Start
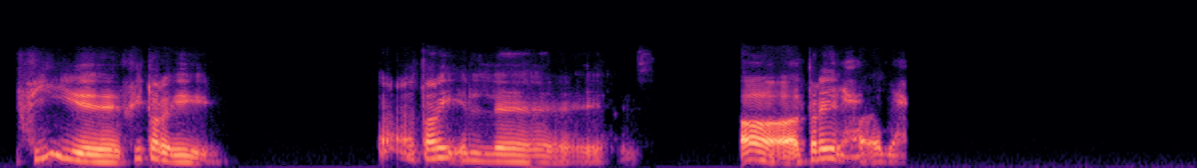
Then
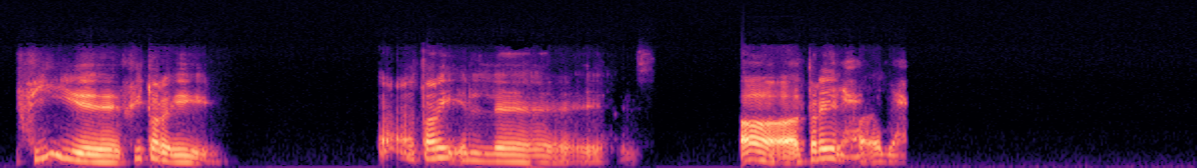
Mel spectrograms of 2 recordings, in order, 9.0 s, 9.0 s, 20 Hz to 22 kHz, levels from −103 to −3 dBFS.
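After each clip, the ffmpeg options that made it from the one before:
-af "highshelf=f=3900:g=10.5,volume=2.24"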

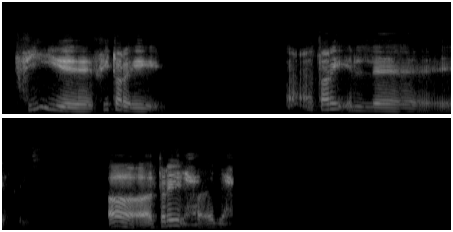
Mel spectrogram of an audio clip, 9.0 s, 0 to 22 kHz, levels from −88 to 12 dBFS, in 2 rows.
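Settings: -af "bandpass=f=2600:t=q:w=2.9:csg=0,volume=0.422"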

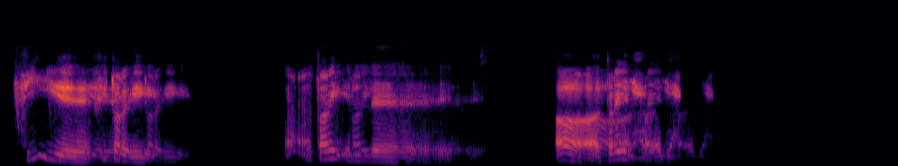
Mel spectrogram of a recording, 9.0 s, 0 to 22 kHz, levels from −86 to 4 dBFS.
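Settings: -af "aecho=1:1:327:0.211,volume=1.41"

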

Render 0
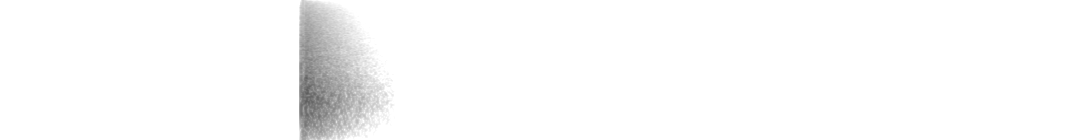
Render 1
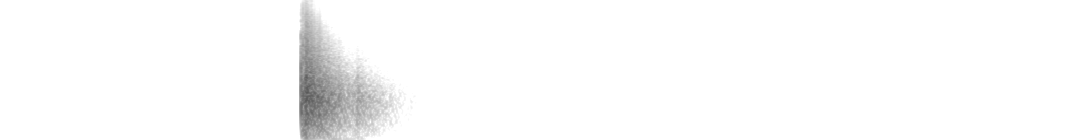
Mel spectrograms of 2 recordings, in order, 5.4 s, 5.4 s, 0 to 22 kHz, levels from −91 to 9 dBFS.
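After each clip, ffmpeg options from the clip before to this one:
-filter_complex "[0:a]asplit=2[s0][s1];[s1]adelay=256.6,volume=0.0631,highshelf=f=4000:g=-5.77[s2];[s0][s2]amix=inputs=2:normalize=0,adynamicsmooth=sensitivity=3.5:basefreq=1400,afreqshift=41,volume=1.26"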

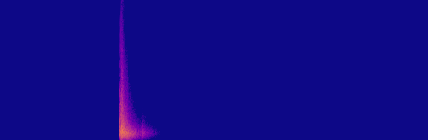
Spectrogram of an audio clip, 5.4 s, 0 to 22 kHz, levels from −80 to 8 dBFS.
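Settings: -filter_complex "[0:a]acrossover=split=1200[s0][s1];[s0]aeval=exprs='val(0)*(1-0.5/2+0.5/2*cos(2*PI*1.8*n/s))':c=same[s2];[s1]aeval=exprs='val(0)*(1-0.5/2-0.5/2*cos(2*PI*1.8*n/s))':c=same[s3];[s2][s3]amix=inputs=2:normalize=0,volume=1.68"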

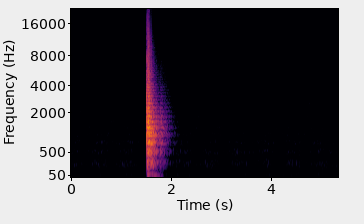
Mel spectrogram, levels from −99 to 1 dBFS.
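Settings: -af "aecho=1:1:3.9:0.81"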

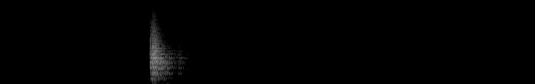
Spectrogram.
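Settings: -af "flanger=delay=15.5:depth=2.4:speed=1,volume=0.398"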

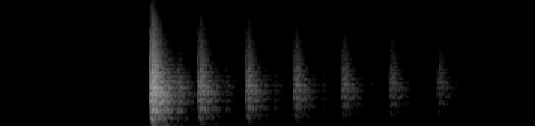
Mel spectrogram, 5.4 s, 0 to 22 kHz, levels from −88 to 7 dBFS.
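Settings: -filter_complex "[0:a]asplit=7[s0][s1][s2][s3][s4][s5][s6];[s1]adelay=477,afreqshift=36,volume=0.141[s7];[s2]adelay=954,afreqshift=72,volume=0.0902[s8];[s3]adelay=1431,afreqshift=108,volume=0.0575[s9];[s4]adelay=1908,afreqshift=144,volume=0.0372[s10];[s5]adelay=2385,afreqshift=180,volume=0.0237[s11];[s6]adelay=2862,afreqshift=216,volume=0.0151[s12];[s0][s7][s8][s9][s10][s11][s12]amix=inputs=7:normalize=0,volume=1.58"

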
